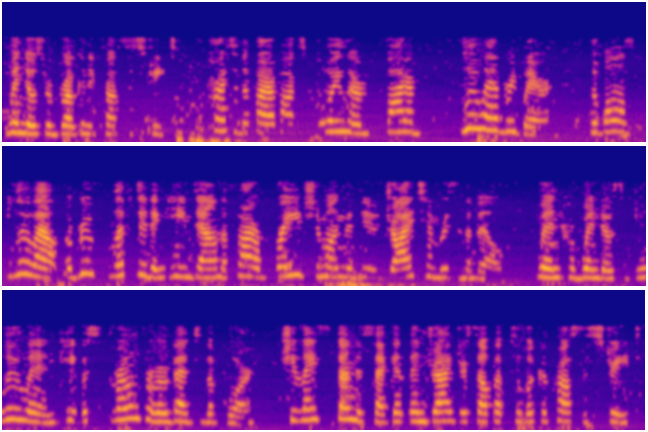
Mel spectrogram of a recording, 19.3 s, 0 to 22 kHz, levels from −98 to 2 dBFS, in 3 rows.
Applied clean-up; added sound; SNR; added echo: classical method spectral subtraction.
